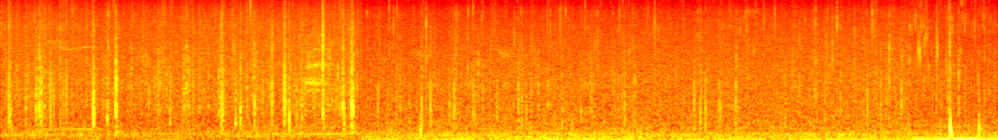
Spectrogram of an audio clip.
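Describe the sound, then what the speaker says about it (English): Heavy, constant rain drums steadily on a tarp shelter over a campfire during an overnight rainstorm in the woods, a dense even hiss broken by sharper drop impacts, loud and close with no voices. "And some kind of constant downpour like this, you gotta protect that fire at all costs."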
